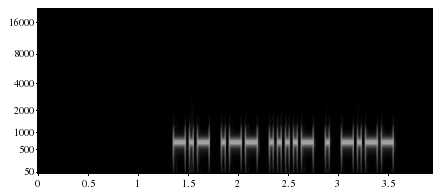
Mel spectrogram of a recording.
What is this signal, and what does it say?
Morse code, heard as a keyed tone, about 30 wpm, 700 Hz. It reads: KW4EY
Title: USA Call Signs - 5 Characters - Repeated 3x - 30wpm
